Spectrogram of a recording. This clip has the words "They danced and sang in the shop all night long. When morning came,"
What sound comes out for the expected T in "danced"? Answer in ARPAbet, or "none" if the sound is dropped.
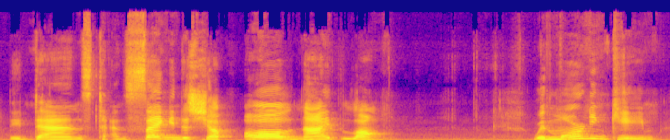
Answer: T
